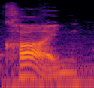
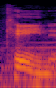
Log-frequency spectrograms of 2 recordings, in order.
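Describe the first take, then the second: First: The vowel is said with a Cockney accent. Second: The vowel is said with a standard accent. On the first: This is how he himself says his name. The speaker calls it right. "ele fala o Cockney e ele fala que o nome dele na verdade é Michael Caine" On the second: This is how others usually say his name. The speaker calls it wrong. "e não Caine"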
